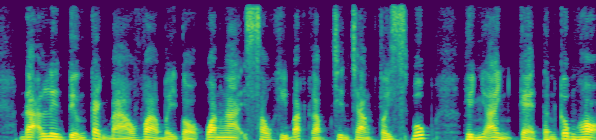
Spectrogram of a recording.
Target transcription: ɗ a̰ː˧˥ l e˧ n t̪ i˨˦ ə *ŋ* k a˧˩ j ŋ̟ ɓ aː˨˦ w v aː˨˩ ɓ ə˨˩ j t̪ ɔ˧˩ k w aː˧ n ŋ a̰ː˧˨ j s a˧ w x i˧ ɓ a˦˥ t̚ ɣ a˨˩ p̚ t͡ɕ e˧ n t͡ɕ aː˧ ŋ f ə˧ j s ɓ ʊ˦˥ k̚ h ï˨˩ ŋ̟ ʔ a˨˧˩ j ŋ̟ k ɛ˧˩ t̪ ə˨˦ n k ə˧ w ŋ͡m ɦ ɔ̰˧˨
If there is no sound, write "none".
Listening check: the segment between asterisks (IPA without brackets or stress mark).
ŋ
